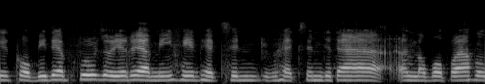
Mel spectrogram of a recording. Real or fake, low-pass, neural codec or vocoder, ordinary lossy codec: fake; none; codec, 16 kHz, 1.1 kbps, Voila-Tokenizer; none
